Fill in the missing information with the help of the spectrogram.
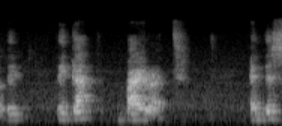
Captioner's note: non-english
